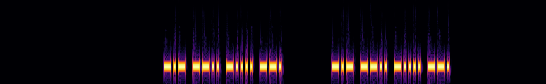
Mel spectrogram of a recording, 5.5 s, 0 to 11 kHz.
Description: Morse code, heard as a keyed tone, about 52 wpm, 700 Hz. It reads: KZ6G KZ6G
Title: USA Call Signs - 4 Characters - Repeated 2x - 50wpm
